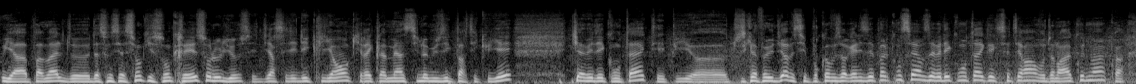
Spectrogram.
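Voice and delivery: muffled archive recording. Real, not acted. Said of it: "avec cette archive sonore".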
